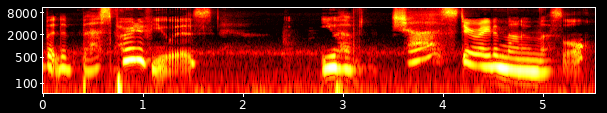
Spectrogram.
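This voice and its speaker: Girl doing a smug sociopath kidnapper lady for asmr roleplay, high voice, swingy pitch, teasing and flippant. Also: big pitch swings, breathy edge, heavily acted. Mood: sinister, teasing. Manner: flippant, teasing, drawn-out casual delivery. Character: cocky, callous sociopathic female yangire kidnapper, flippant and taunting. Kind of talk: ASMR audio roleplay acting.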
